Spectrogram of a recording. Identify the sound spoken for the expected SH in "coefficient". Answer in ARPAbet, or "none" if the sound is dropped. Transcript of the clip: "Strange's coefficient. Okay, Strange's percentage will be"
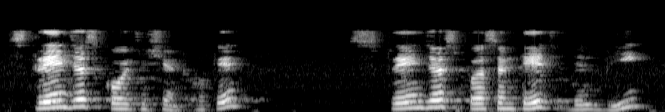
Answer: SH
